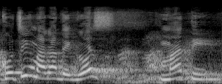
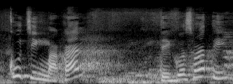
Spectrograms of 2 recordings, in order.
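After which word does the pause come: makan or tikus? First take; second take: tikus; makan. First: The pause comes after the third word. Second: The pause comes after the second word. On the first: "pindahkan lagi tanda komanya ini setelah kata yang ketiga" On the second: "tanda koma nih kita pindahkan pada kata yang kedua"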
